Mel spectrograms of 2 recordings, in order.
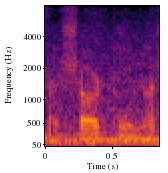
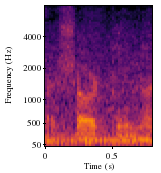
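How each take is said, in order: First: The middle consonant sounds like an R. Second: The middle consonant sounds like an R.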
